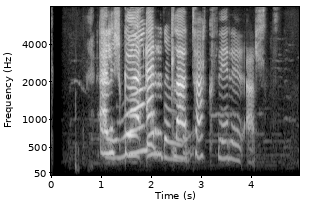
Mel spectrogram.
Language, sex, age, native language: Icelandic, female, 6, Icelandic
